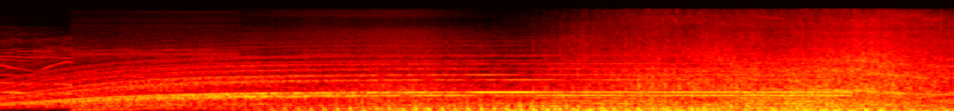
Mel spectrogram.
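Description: Air-raid siren winding up from a low pitch to a steady, held wail over a low rumble that grows louder; the wail stops just before the end.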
